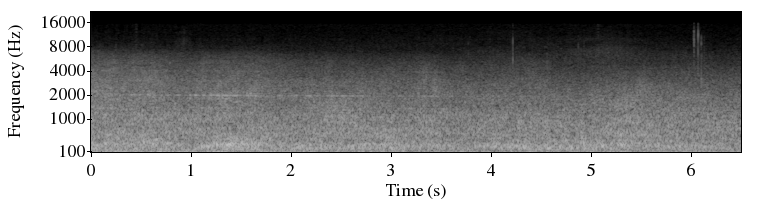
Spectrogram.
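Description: Southwest Airlines jet at LAX, a loud, steady, broadband engine roar that fills the scene continuously, with no pauses or voices.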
